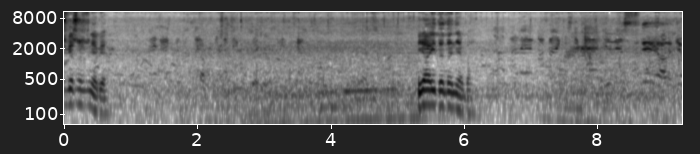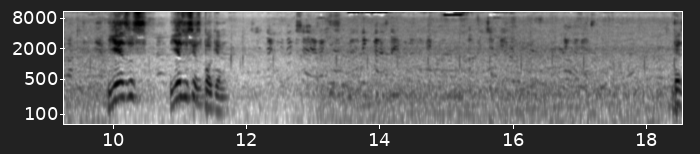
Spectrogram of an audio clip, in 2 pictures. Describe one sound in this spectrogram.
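A crowd of pedestrians murmurs and footsteps shuffle outdoors.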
